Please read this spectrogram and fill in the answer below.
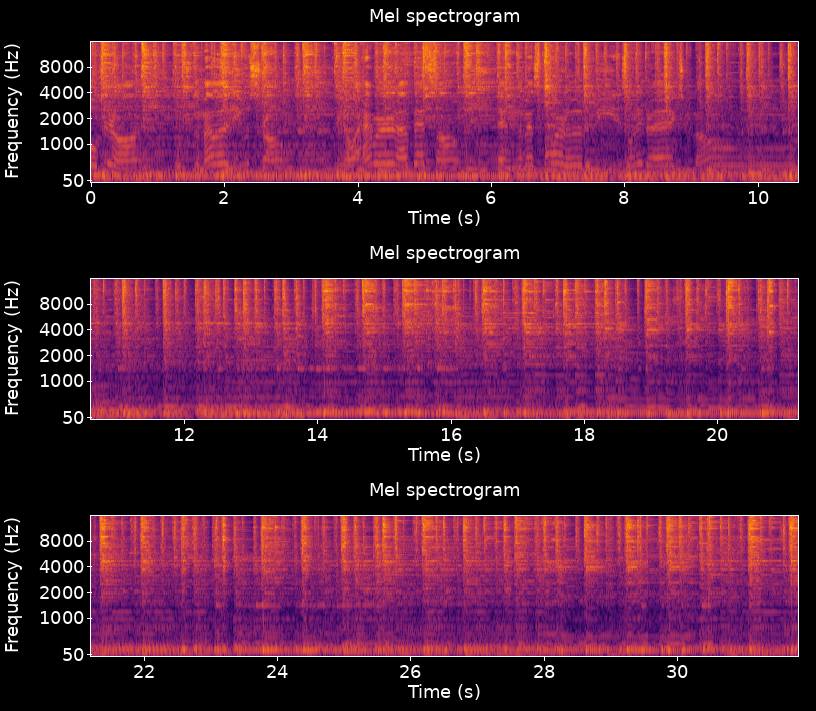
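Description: Steel-string acoustic guitar strummed steadily in a country-folk rhythm through an instrumental break. A wavering melody line rides over the chords for about the first nine seconds, then stops, leaving the guitar alone.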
